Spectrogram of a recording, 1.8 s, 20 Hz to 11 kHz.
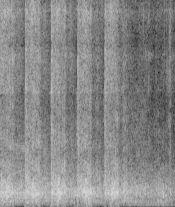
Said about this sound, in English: So you can hear there how quickly all of this unfolded in just a matter of seconds. And all we can hear about 10 gunshots on the body camera footage. The whole footage lasts just over a minute.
